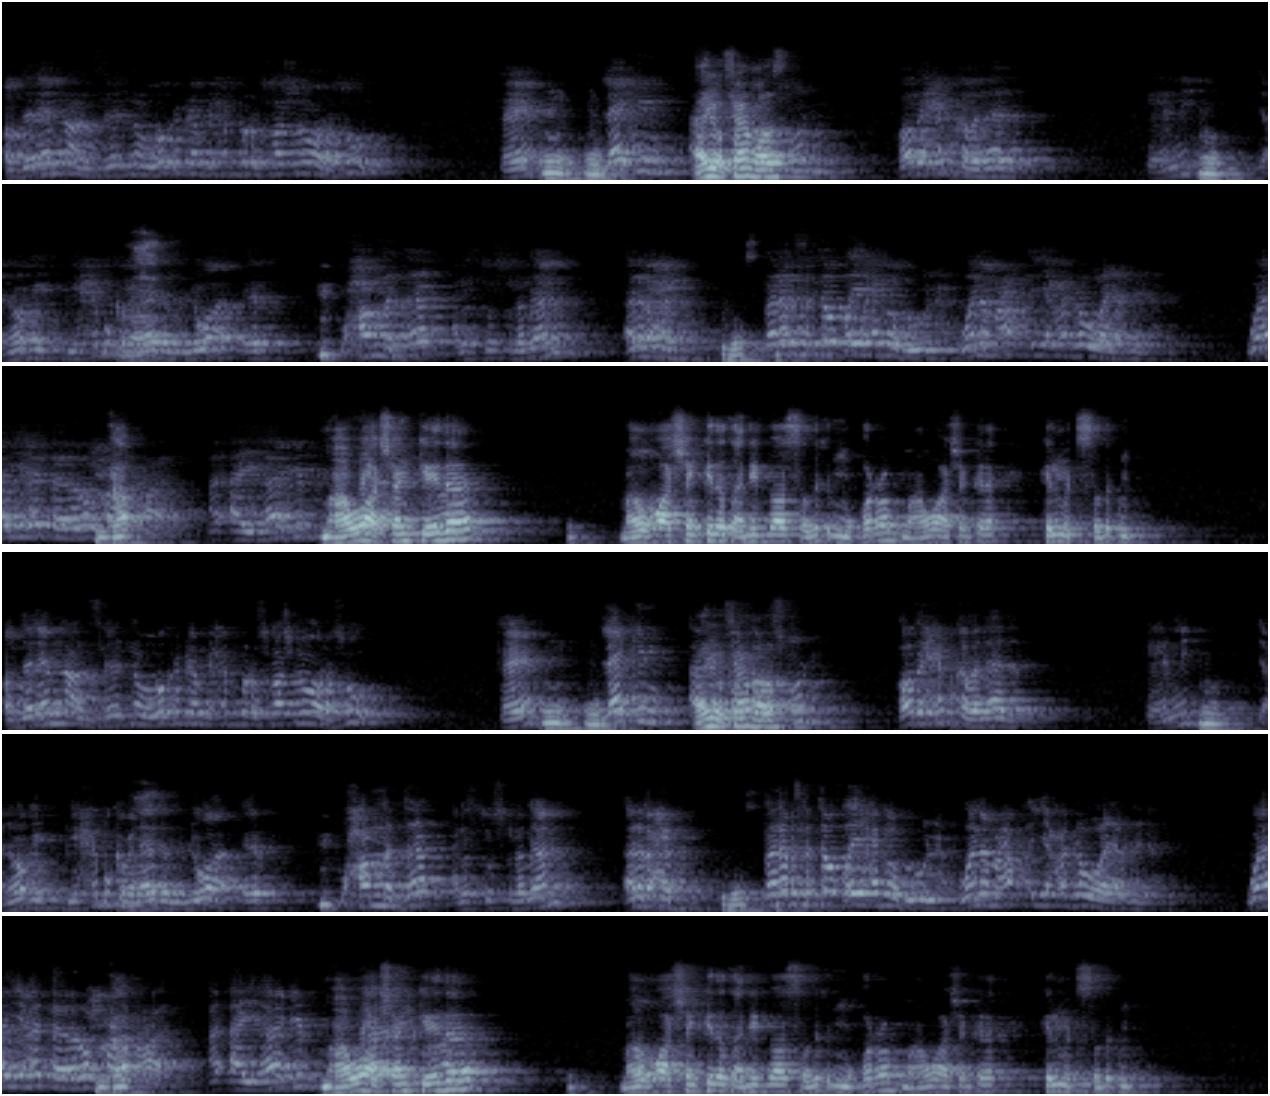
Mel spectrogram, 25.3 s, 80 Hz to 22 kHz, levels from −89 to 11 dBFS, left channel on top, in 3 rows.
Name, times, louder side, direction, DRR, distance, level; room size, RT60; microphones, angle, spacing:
voice 1, 0.0-2.5 3.3-3.6 4.0-5.4 6.0-6.8 7.6-7.9 8.4-10.2 10.6-12.2 12.6-13.0 13.5-16.1 16.7-18.0 18.2-18.9 19.3-19.9 21.0-21.2, right 3 dB, 90° right, 2 dB, 2.6 m, -35 dB
voice 2, 3.6-4.0 4.6-5.2 8.0-8.1 9.2-9.5 13.2-13.4 17.5-17.7 19.0-20.1 21.0-23.5 23.8-24.4, left 3 dB, 35° left, 11 dB, 0.7 m, -25 dB
19.0 x 10.0 x 3.1 m, 0.71 s
head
